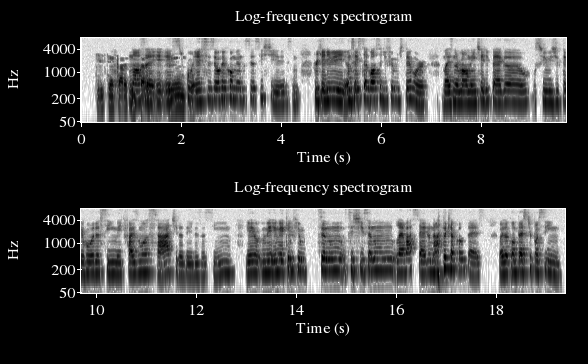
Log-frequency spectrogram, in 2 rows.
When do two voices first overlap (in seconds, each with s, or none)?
1.0 s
